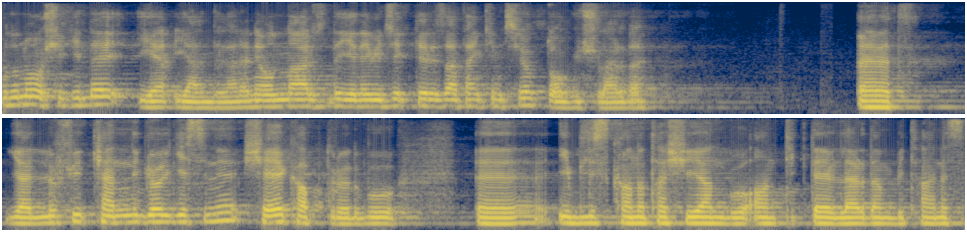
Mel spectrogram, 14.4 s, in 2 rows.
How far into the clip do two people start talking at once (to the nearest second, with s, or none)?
none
